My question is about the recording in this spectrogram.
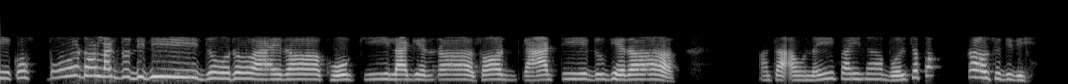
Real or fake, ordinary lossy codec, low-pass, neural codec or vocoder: fake; none; 3.6 kHz; vocoder, 22.05 kHz, 80 mel bands, WaveNeXt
